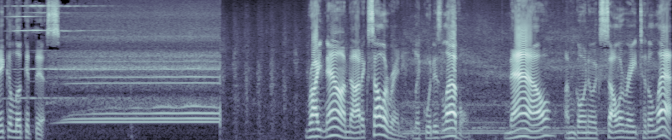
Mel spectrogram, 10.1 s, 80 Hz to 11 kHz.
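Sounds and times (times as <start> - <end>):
train whistle blast: 0.7 - 3.4, 6.1 - 10.0.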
